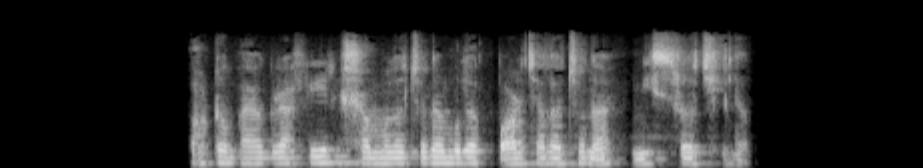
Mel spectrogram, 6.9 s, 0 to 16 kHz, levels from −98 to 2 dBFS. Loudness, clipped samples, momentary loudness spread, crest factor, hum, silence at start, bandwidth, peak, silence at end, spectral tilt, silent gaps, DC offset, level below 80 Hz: -17 LUFS; under 0.1%; 9 LU; 18 dB; none; 1.45 s; 7.8 kHz; -2 dBFS; 1.35 s; -5 dB/octave; none; under 0.1%; -58 dBFS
